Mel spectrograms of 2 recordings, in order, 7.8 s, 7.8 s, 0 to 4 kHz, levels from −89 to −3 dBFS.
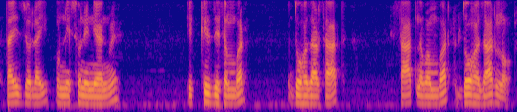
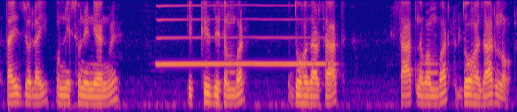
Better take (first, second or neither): first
